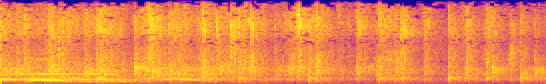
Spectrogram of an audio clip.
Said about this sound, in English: Love these guys so much. Come on, we'll just give Pastor Dan and Tini one more round of applause.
